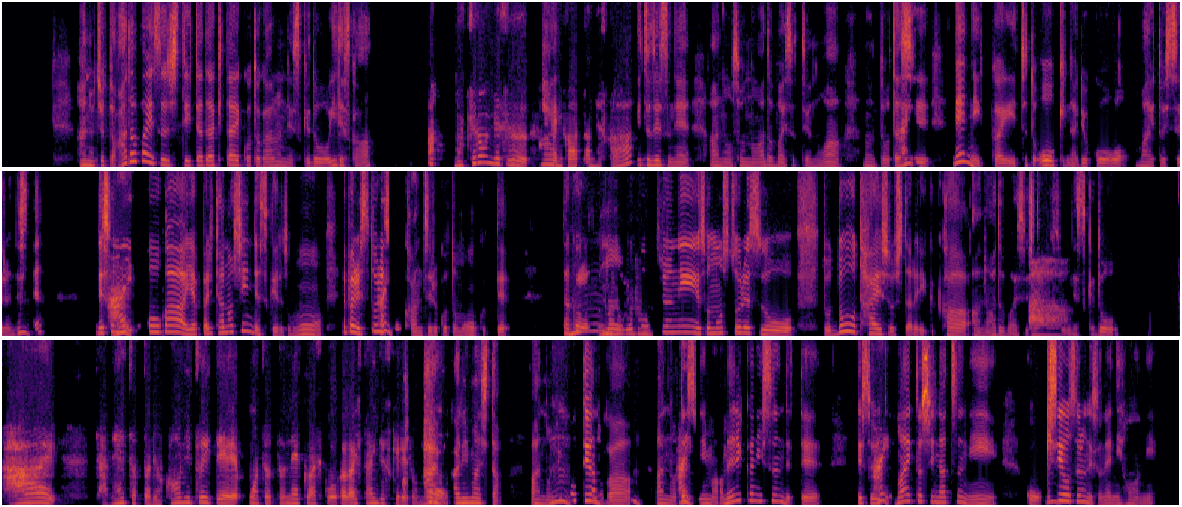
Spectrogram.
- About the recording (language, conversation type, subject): Japanese, advice, 旅行中に不安やストレスを感じたとき、どうすれば落ち着けますか？
- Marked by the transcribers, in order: tapping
